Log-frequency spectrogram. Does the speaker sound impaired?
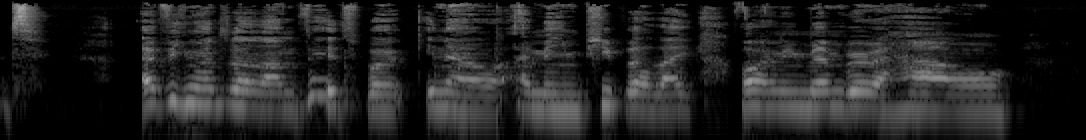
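Yes: cerebral palsy; affects speech, improved with speech therapy.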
